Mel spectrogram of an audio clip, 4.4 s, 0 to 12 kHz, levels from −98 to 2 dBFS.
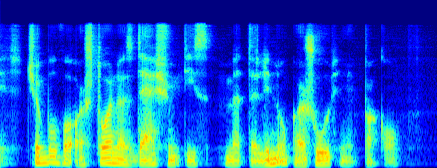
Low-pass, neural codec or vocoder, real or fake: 7.2 kHz; codec, 16 kHz, about 1 kbps, DyCAST, with the encoder's durations; fake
